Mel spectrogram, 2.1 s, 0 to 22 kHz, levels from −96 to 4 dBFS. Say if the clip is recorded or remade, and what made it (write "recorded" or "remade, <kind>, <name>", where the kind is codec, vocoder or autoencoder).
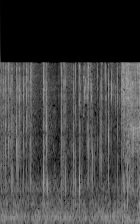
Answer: recorded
